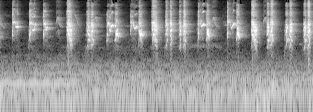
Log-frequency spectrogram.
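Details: Long-tailed shrike from Pati in fill-in song used for tutoring: quick, continuous run of buzzy, rasping notes, about three per second, fairly even and loud throughout.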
